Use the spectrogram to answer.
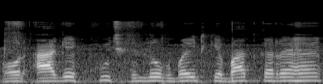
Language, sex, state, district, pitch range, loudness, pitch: Hindi, male, Bihar, West Champaran, 150-175 Hz, -19 LUFS, 165 Hz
